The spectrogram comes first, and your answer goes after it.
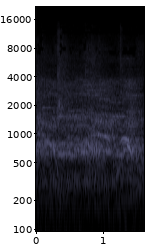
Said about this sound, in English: and this crowd are loving it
